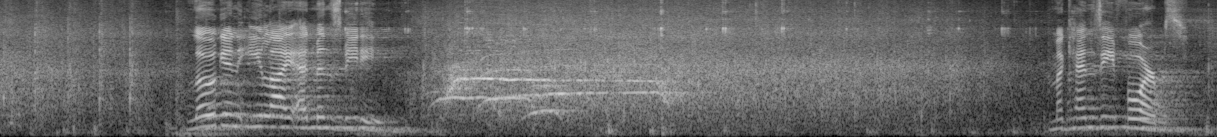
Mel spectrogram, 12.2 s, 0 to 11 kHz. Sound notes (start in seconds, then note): 4.2 cheering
